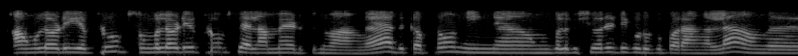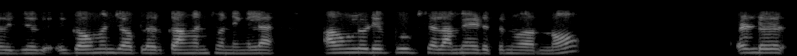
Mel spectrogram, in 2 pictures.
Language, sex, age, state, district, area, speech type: Tamil, female, 18-30, Tamil Nadu, Dharmapuri, rural, conversation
